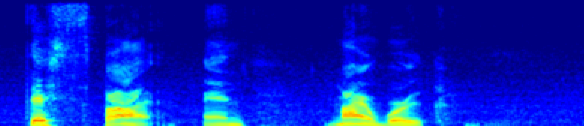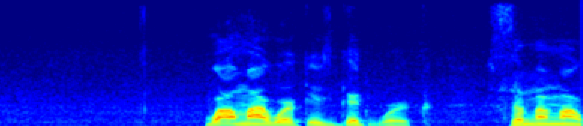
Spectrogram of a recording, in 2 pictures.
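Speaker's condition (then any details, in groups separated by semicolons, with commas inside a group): Cerebral palsy; spastic quadriplegic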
